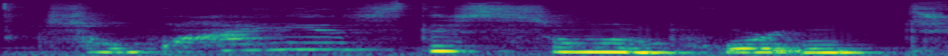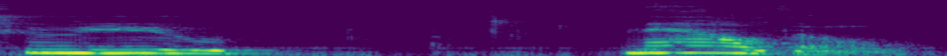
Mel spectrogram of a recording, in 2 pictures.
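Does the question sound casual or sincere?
sincere. It is asked in a sincere, probing tone.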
